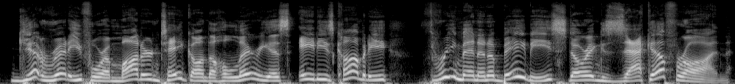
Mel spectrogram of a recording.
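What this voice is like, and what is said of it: Comic announcer voice. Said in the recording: “putting on my hilarious announcer voice”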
